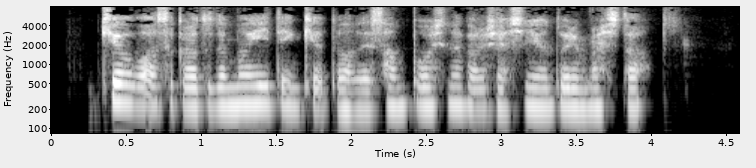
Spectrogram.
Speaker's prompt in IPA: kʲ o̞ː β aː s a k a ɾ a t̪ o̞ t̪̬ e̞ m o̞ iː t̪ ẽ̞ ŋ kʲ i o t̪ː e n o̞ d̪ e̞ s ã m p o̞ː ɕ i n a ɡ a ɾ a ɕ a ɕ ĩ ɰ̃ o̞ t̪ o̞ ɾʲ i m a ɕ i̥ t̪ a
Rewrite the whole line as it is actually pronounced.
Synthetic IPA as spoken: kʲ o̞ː β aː s a k a ɾ a t̪ o̞ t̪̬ e̞ m o̞ iː t̪ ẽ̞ ŋ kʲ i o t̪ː a n o̞ d̪ e̞ s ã m p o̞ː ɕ i n a ɡ a ɾ a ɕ a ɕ ĩ ɰ̃ o̞ t̪ o̞ ɾʲ i m a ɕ i̥ t̪ a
